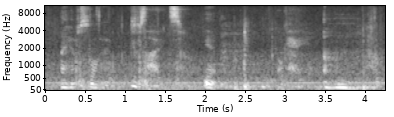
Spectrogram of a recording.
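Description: Faint, indistinct low-voiced speech, too soft to make out words.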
